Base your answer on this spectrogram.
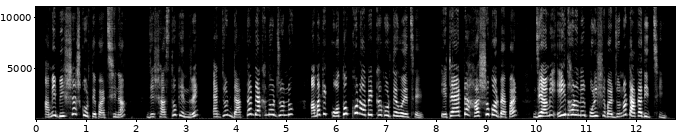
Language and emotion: Bengali, angry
